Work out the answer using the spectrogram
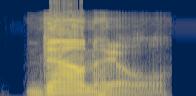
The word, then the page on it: downhill: British English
